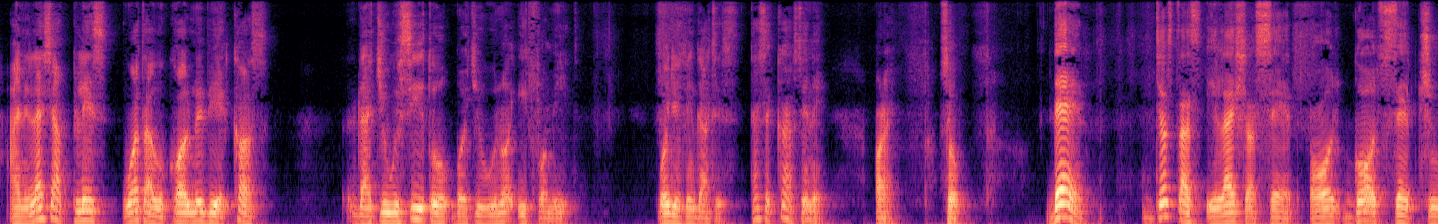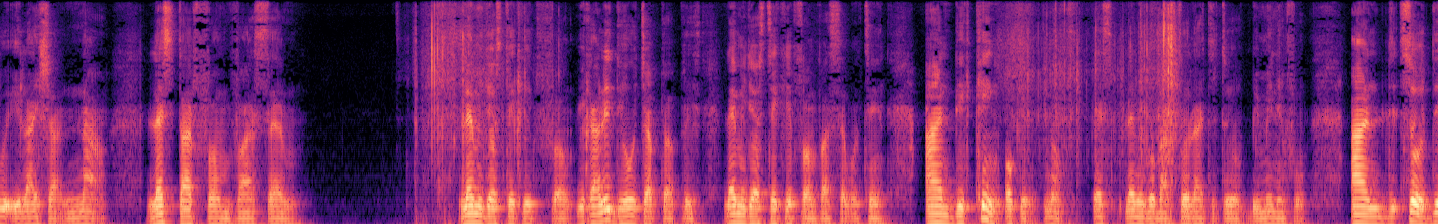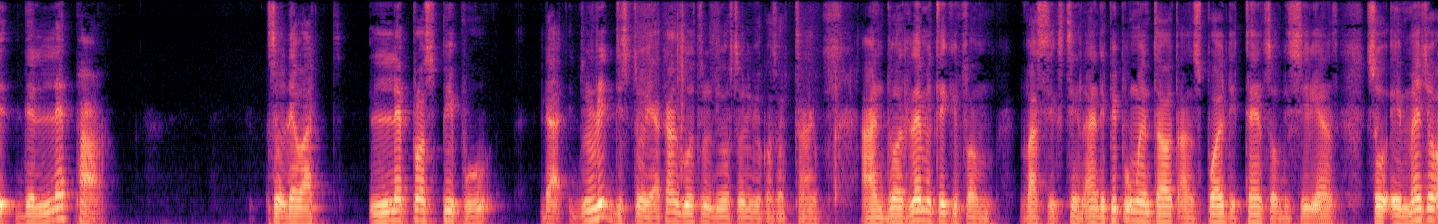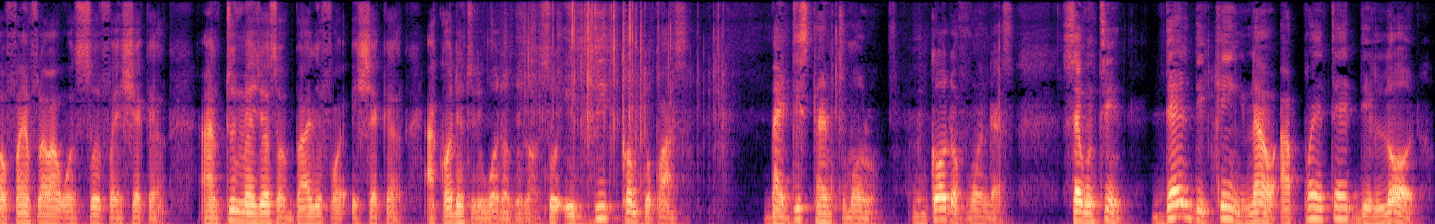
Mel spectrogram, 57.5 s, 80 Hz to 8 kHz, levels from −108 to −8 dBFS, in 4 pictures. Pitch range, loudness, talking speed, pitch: 85-115 Hz, -23 LUFS, 190 wpm, 100 Hz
